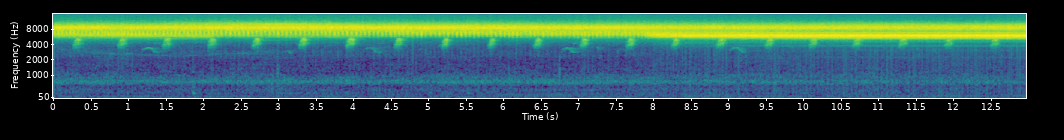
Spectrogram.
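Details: Kuroiwa cicada on a banyan trunk, central Okinawa Island, 11 June 2023, giving a sustained piercing buzz overlaid with regular ticks roughly three to four per second. The drone steps slightly lower partway through, and faint chirps sound in the background.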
